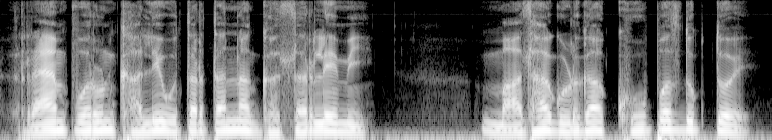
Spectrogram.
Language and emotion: Marathi, sad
